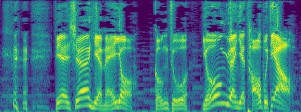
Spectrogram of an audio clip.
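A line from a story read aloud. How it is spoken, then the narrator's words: Contemptuous sinister laugh. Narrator (Chinese): 巫师呢，轻蔑的狞笑道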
